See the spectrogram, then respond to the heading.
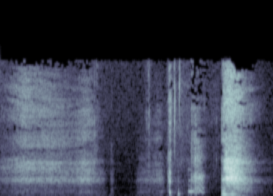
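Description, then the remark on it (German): A person does a fake sneeze: a drawn-in breathy hiss, a brief pause, a few short catches, then one loud, sharp burst, with no talking. “Soll ich mal ein Fake niesen vormachen, damit ihr es alle von mir hört?”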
